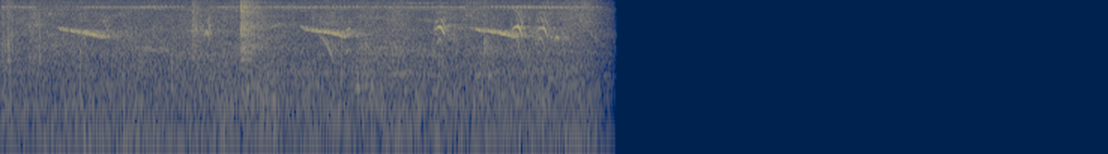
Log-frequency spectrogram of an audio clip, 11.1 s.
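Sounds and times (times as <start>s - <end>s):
low background hum: 0.0s - 6.2s
birds whistling: 0.3s - 6.1s.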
